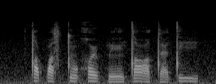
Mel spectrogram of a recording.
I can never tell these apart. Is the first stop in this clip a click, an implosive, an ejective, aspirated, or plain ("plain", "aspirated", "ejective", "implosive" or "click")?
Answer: plain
